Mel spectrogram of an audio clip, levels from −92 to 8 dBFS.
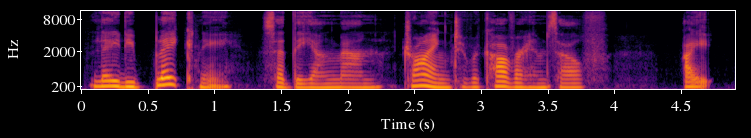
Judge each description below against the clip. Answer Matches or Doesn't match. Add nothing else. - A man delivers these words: Doesn't match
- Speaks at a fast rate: Doesn't match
